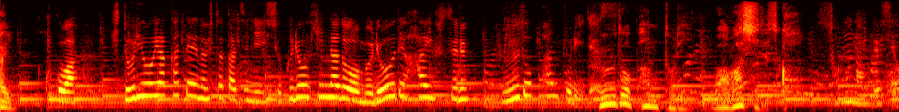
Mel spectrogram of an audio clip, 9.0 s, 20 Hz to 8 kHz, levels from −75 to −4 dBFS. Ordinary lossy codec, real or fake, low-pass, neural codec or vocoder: none; real; none; none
